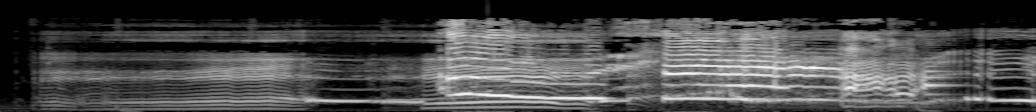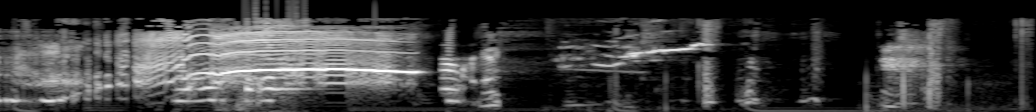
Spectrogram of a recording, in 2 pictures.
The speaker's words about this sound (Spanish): Es una presentación muy realista del rugido de, Godzilla.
